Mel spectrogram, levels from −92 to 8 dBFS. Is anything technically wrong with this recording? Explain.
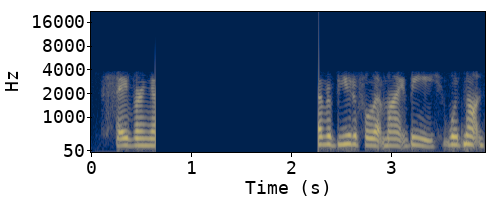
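Yes, two faults. Throughout, the speech carries the AMR narrowband mobile codec: nothing above 3.7 kHz, a 200 Hz to 3.5 kHz line band, and heavily buzzy, synthetic vocal-tract modelling that fits a low mode around 6.7 kbps. The buzz separates it from plain low-pass filtering. From 0.65 to 2.28 s there is an audio dropout to silence lasting about 1.63 s. It is silent with no room tone, which sets it apart from a fade or a noise gate. The likely cause is lost input, with the encoder writing silence.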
